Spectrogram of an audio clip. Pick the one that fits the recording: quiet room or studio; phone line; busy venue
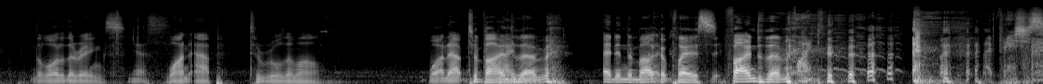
busy venue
